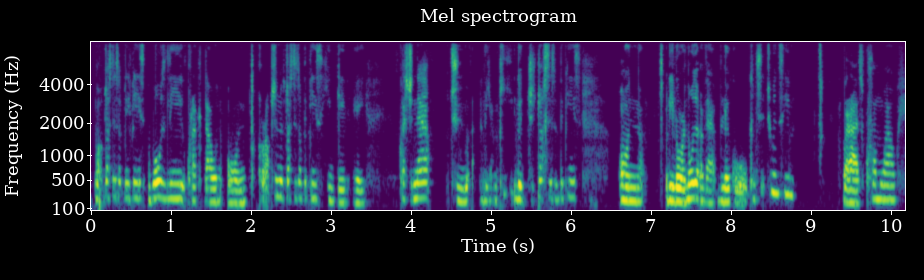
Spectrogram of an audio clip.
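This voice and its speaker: A woman's voice: mid-range voice, a little mellow, a little hiss or hum, rough recording. A young woman talking through her history revision notes in a casual, chatty way, often correcting herself and making wry asides. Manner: chatty, self-mocking, trails off and corrects herself.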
